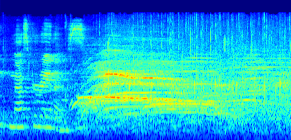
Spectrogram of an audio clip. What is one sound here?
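A crowd cheers and whoops loudly in a large hall.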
